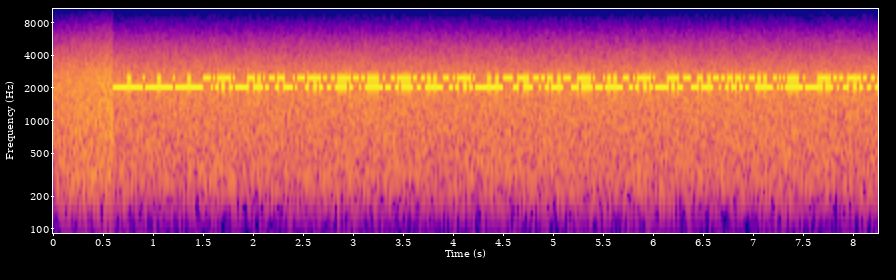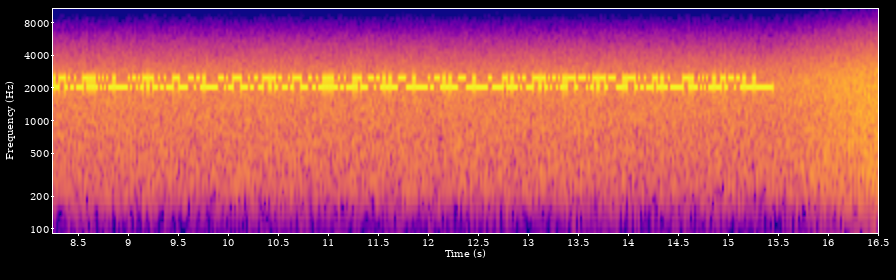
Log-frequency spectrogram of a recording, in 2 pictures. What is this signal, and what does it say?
RTTY (50 baud, 450 Hz shift), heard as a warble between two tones, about 2250 Hz centre. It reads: NAME IS YURI, QTH CORK, LOC IA46DL IA46DL. HOW COPY? 9A9VPB DE OE0HYU K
